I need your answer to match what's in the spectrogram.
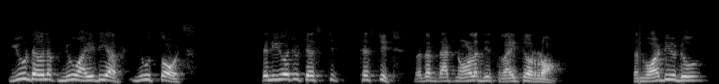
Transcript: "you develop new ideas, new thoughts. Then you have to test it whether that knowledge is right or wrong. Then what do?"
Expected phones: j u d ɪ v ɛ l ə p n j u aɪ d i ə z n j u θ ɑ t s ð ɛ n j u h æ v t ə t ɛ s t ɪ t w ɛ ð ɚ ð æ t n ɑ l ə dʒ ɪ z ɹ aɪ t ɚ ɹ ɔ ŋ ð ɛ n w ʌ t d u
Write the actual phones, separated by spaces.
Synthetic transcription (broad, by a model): j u d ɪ v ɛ l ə p n j u aɪ d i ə s n j u t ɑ t s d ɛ n j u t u t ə t ɛ s t ɪ t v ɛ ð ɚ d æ t n ɑ l ə dʒ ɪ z ɹ aɪ t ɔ ɹ ɔ ŋ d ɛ n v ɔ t d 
